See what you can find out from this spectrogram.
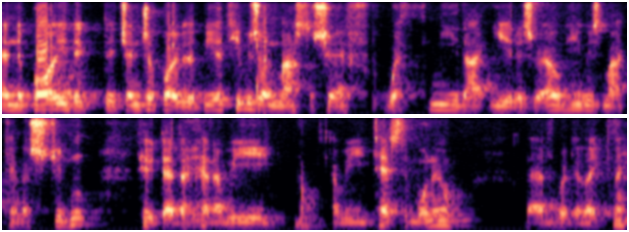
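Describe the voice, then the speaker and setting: A man with a Glaswegian accent at a very fast pace, medium in pitch, dark and mellow in tone, with fairly even intonation. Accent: Glaswegian Scottish. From Scotland, Glasgow. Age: 40s. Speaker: chef and college lecturer. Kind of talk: casual chat.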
